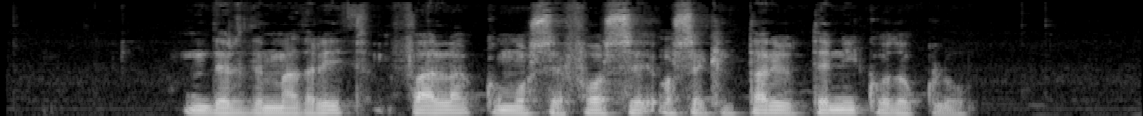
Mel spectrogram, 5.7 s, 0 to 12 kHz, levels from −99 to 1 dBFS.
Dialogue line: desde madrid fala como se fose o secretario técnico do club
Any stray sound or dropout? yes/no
no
